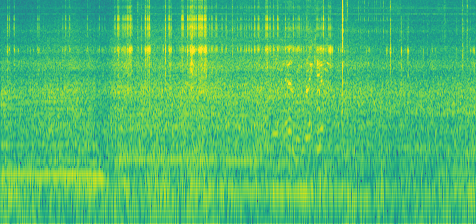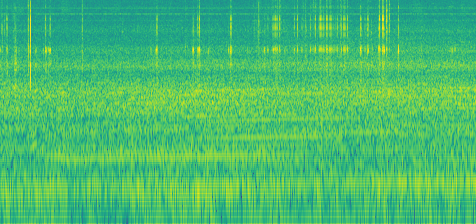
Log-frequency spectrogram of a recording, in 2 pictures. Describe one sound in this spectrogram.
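Tyres rumble and road noise fills the car interior.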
